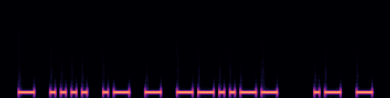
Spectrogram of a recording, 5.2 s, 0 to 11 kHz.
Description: Morse code, heard as a keyed tone, about 17 wpm, 700 Hz. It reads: THAT, AT
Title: Sentences from Top 1000 Words - Review Part 4 - 17wpm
